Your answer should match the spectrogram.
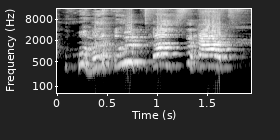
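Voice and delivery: very high, loud, slow disbelief; can't believe anyone would do that; incredulous. Real, not acted. Mocking the friend's excuse, shrieking in disbelief.

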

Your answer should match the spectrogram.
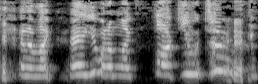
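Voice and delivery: loud, high, hammed-up Jersey accent. Jersey newscaster telling of the risen dead, shouted Jersey accent. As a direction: holler it like a mock Jersey local. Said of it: "I thought that was Jersey".

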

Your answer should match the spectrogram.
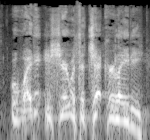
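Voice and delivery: put-on little boy's scratchy voice. Preacher imitates little Justice questioning mom, high scratchy child voice. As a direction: pipe up like a questioning little boy. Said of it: "in his little scratchy voice".

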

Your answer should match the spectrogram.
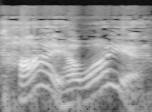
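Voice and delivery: very high, slow, overly polite greeting; polite safe voice. Retold or imitated. Greeting a police officer at a traffic stop, very high and overly polite. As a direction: sound as harmless as possible, very high and slow. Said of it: "I'm gonna be like".

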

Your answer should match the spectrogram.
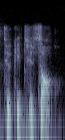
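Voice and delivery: Touki Toussaint said like too-KEE too-SAWN; French ending on Toussaint, final t silent; French-style pronunciation. Shown as a demonstration. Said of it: "If you wanna put that French on it".

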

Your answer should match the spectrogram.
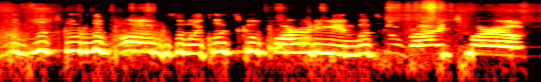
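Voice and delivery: high, excited invitation; eager fans. Retold or imitated. Festival fans inviting the riders out, imitated in high, eager excitement.

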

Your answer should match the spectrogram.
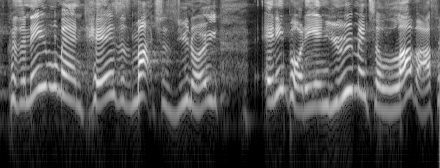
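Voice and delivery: high, loud, tearful rant at God; angry crying complaint. Retold or imitated. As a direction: pour out your anger at God through tears. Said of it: "I say".

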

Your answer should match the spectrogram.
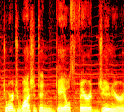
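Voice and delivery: ordinary delivery

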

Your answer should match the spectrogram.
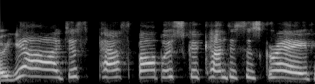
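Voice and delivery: high, jokey quip for the camera; joking. Retold or imitated. Traveler taping for parents as they pass the cemetery, joking. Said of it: "you know, kind of joking".

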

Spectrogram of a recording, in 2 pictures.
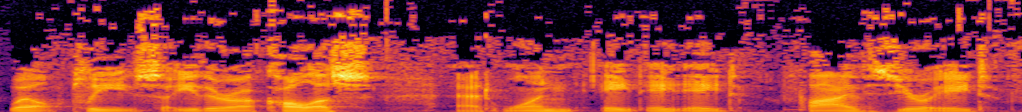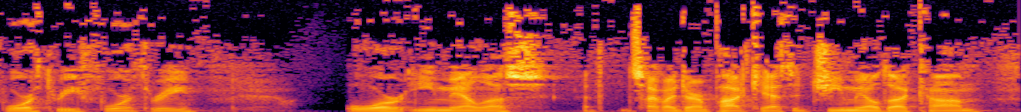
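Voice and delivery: ordinary talk, nothing marked

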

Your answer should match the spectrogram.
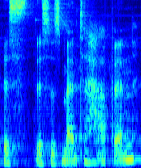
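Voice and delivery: soft, half-whispered retold parting line; hushed conviction. Man parts from her after shaking hands, hushed conviction. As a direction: breathe it out as if awed by destiny.

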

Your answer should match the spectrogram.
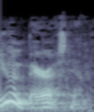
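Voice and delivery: low, soft accusation; quiet retold reproach. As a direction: report the complaint low and under the breath. Retold reproach, first take.

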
